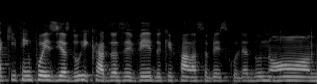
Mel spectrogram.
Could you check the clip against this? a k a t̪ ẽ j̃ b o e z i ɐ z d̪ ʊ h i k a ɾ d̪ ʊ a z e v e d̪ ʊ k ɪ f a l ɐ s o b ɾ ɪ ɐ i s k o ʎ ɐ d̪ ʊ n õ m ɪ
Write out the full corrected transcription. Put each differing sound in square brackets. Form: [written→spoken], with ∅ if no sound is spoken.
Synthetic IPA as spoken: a k [a→i] t̪ ẽ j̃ [b→p] o e z i ɐ z d̪ ʊ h i k a ɾ d̪ ʊ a z e v e d̪ ʊ k ɪ f a l ɐ s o b ɾ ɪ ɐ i s k o ʎ ɐ d̪ ʊ n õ m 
